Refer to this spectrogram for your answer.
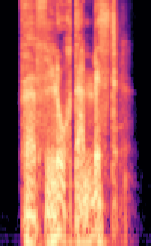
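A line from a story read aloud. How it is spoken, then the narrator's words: Hissing angrily. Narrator (German): fauchte er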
